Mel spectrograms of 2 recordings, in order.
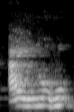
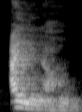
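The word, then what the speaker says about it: عَيْنَهُ: pun ikut mansub ainahu Jangan dibaca roitu muhammadan ainuhu salah atau roitu muhammadan ainii salah tapi yang benar roitu muhammadan ainahu taukid mengikuti Isim sebelumnya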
